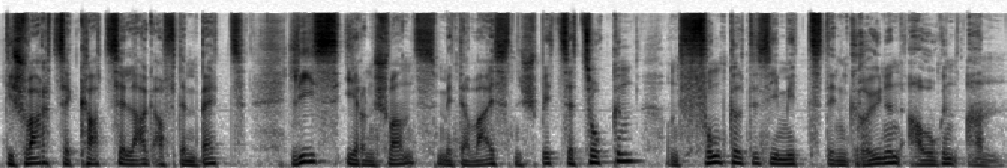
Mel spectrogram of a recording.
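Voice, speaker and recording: Male narrator for a novel, low voice, slow measured delivery. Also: lively intonation, darkish tone, slightly rough. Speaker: audiobook narrator. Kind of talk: scripted narration.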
